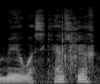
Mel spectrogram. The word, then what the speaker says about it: Mia Wasikowska: One of Mia Wasikowska, that's how you pronounce the name.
